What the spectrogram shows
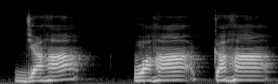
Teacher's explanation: आखिर में नून गुन्ना आ रहा है और ये नाक से आवाज़ आ रही है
